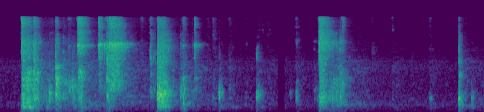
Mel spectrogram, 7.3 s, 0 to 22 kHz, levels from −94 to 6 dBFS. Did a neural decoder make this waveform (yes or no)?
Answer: no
